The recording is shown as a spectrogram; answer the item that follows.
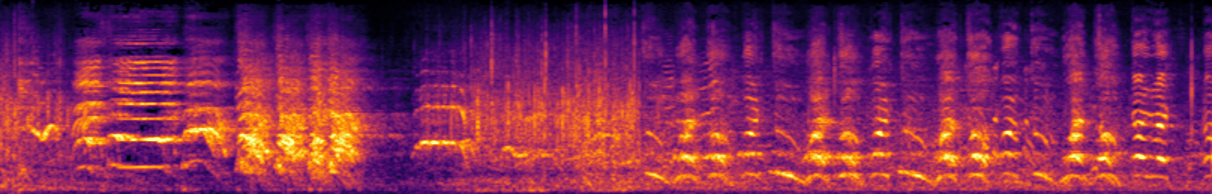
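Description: Many trainees shouting together in unison during a military martial-arts drill, a dense mass of loud voices. After a short break about four seconds in, there is a rapid run of short, sharp shouts.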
